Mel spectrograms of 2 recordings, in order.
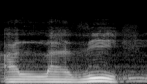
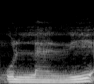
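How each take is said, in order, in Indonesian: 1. Kata ini diawali dengan vokal a. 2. Kata ini diawali dengan vokal u. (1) "kita memulainya dengan menggunakan fathah a" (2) "Jangan sampai keliru ulladzi"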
